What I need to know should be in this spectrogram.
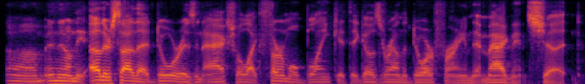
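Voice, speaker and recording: A fairly quick, deep, and slightly mellow male voice carries a laid-back, slangy casual chat on a podcast he co-hosts. He sounds a little congested with a stuffy nose. It's a dull, lo-fi recording from a small home office in a converted barn.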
